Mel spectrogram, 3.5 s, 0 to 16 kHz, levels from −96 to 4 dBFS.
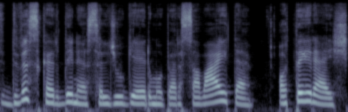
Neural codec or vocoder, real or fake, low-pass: vocoder, 44.1 kHz, 128 mel bands, Pupu-Vocoder; fake; 14.4 kHz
